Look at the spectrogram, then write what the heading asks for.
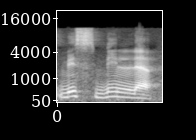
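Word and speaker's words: بسم الله: People, they say, Bismillah. No, it's Bismillah. Mim has to sound very clear kasra.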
